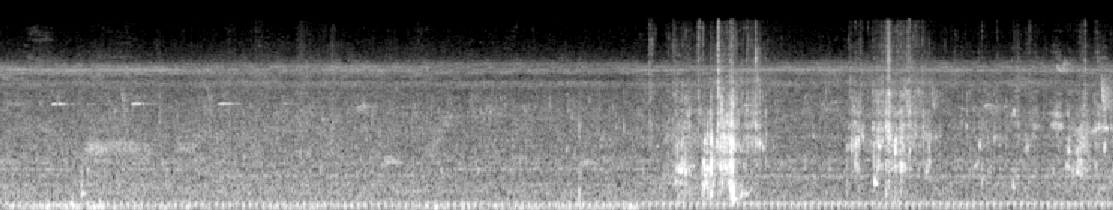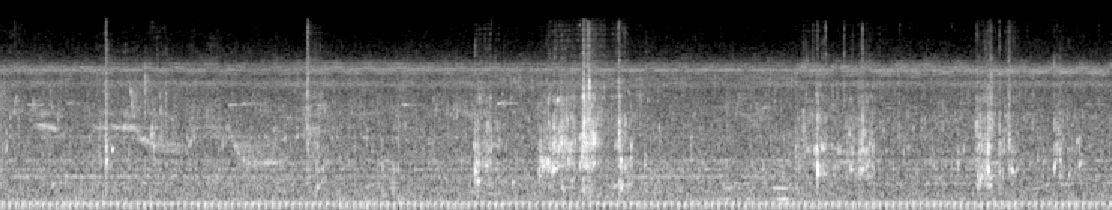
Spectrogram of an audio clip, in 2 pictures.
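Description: Hands splashing and sloshing in a shallow rocky stream while feeling among the stones for crabs, in a few short bursts, the loudest about a third of the way in. Under the splashes the stream trickles steadily.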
